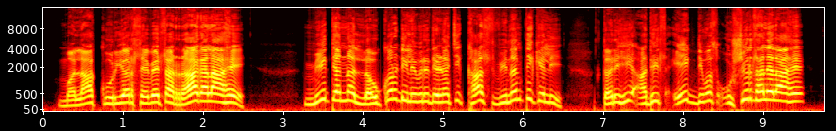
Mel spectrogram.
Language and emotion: Marathi, angry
